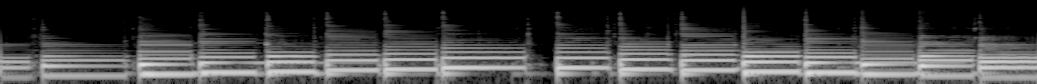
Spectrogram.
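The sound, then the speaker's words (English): A Lydian dominant scale in F is picked on guitar as a run of many single notes at an even, moderate pace. Each note rings briefly and decays before the next, with no talking. “So if I play that on guitar, it sounds like this.”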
